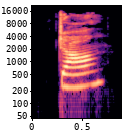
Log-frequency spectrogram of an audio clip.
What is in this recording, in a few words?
"zhang2", pinyin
